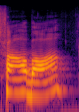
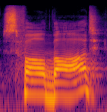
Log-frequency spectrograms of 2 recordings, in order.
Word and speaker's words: Svalbard: Oh, also, I'll just add before we get started, this is pronounced Svalbard. There is no D on the end, and that's how I'm going to pronounce it throughout this video, even though Svalbard is an accepted pronunciation.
